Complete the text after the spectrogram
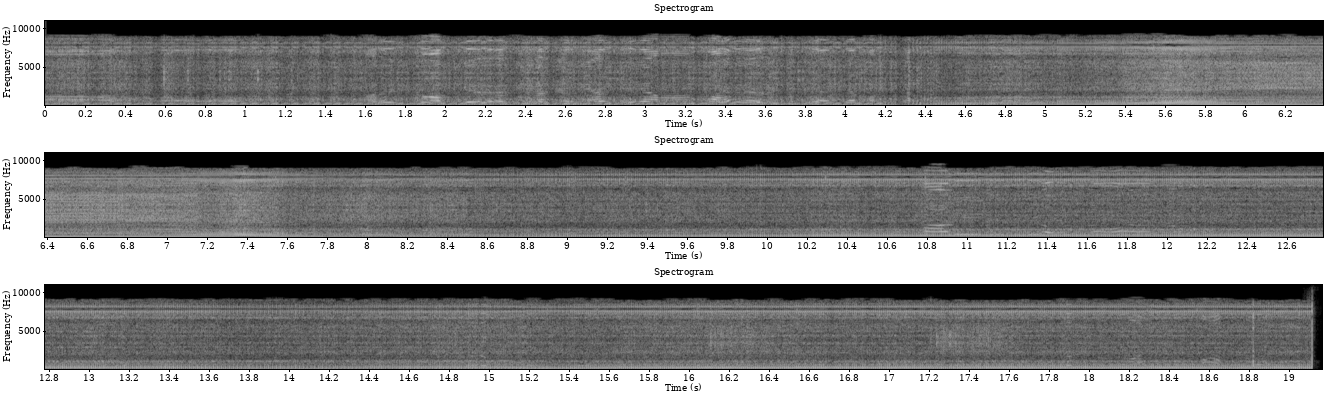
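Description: A pump engine runs loudly nearby, its pitch dropping, rising and settling as it revs.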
